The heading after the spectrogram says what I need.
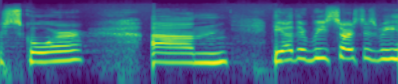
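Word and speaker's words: Scoir: We're going to go over score in a little bit. That's how we think we pronounce it. S c o i r score.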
